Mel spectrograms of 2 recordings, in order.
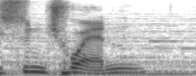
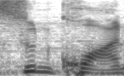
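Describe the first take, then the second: First: The second name starts with a ch sound. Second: The second name starts with a kw sound. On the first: The speaker calls it right. "the letter Q in Mandarin is actually pronounced as C H" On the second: The speaker calls it wrong. "it's not Sun Quan"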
